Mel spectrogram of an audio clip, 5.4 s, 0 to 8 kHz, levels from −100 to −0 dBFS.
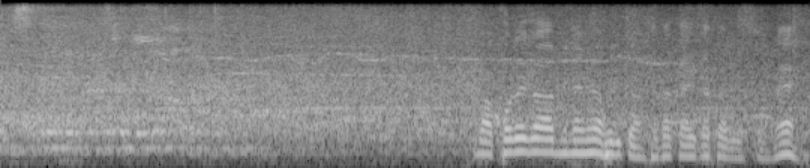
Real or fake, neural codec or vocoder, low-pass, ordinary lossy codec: real; none; 7.2 kHz; none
